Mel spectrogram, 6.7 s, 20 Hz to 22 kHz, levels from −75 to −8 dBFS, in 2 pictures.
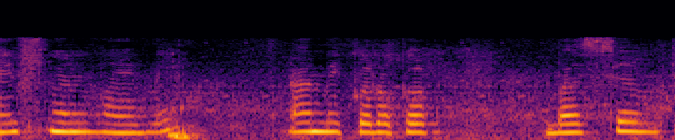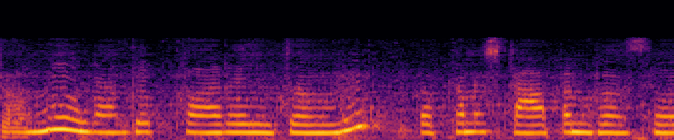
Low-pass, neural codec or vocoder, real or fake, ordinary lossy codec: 7.2 kHz; codec, 16 kHz, 1.1 kbps, Voila-Tokenizer; fake; none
